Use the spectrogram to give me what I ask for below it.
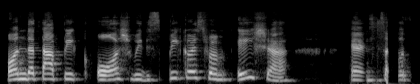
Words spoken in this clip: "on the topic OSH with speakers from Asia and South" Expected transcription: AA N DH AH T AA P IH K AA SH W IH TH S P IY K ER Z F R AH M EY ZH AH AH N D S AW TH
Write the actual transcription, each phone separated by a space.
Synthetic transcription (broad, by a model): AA N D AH T AA P IH K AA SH W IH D S P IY K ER S F R AH M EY SH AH AH N D S AW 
